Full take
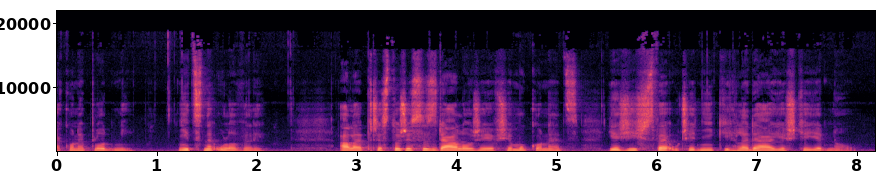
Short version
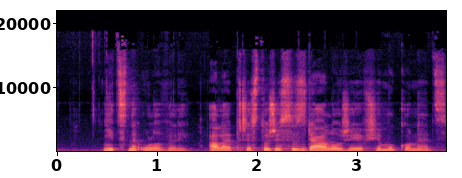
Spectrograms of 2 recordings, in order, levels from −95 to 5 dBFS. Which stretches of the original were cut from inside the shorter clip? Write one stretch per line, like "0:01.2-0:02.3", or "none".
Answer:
0:02.2-0:02.7

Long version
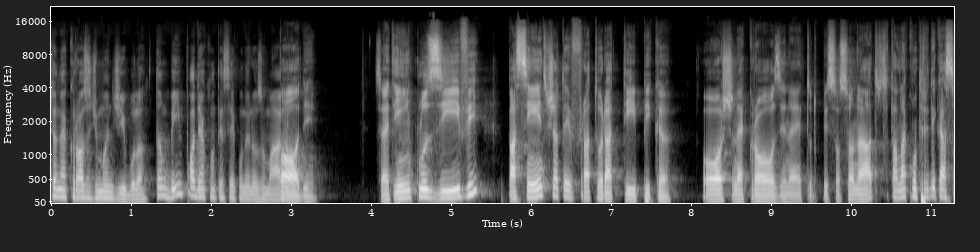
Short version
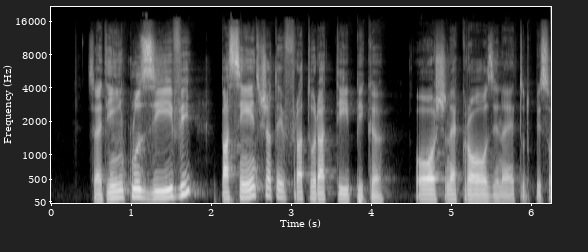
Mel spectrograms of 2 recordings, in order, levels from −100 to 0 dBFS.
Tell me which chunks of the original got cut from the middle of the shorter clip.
none

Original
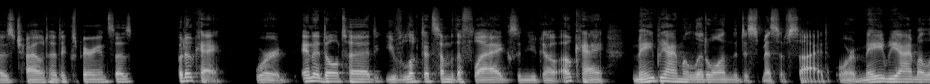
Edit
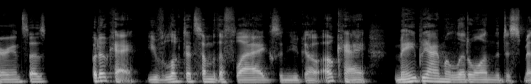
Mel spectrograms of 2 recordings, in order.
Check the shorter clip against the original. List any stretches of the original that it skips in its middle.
0:02.3-0:03.8

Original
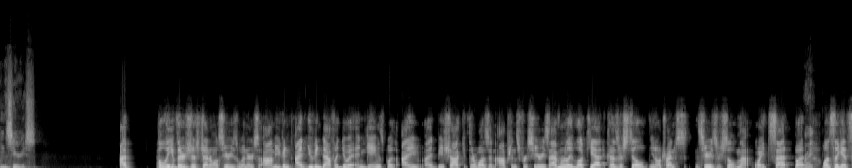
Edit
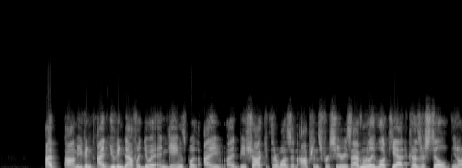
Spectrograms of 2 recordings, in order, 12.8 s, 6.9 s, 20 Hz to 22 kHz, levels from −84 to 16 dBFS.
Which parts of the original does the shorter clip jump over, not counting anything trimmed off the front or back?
0:02.1-0:03.9

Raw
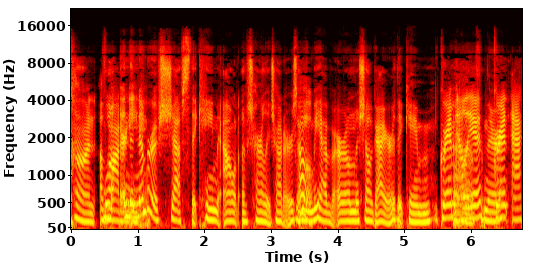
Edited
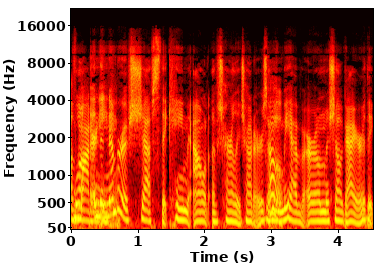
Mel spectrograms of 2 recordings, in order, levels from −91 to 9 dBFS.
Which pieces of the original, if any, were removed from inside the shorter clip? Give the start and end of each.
none

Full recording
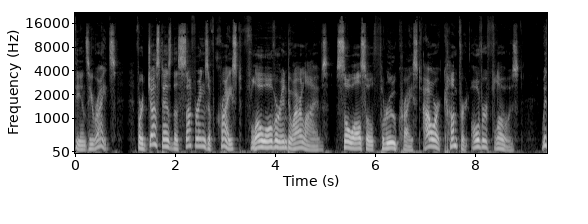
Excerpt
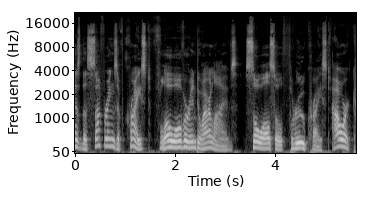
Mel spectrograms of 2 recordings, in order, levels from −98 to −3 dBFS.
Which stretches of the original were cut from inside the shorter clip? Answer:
none

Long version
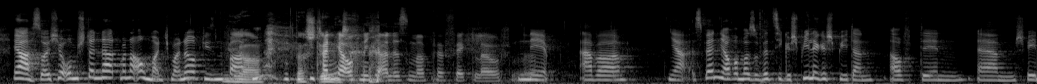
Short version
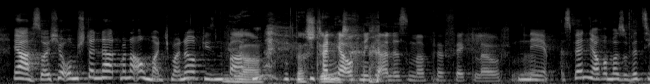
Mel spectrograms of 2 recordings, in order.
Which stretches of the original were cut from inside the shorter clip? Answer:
0:05.6-0:06.9

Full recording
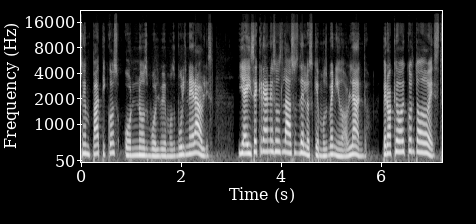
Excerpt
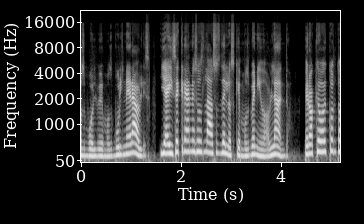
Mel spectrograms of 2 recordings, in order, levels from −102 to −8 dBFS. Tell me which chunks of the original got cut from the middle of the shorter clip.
0:02.7-0:03.0

